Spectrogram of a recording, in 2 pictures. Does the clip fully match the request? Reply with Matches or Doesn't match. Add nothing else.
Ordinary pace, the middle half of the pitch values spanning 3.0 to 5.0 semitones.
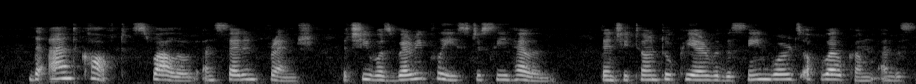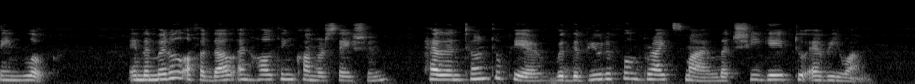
Matches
